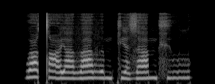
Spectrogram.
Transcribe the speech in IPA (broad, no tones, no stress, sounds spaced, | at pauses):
u tˤ a j a v a v ɛ m kʲ a z a m xʲ u l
